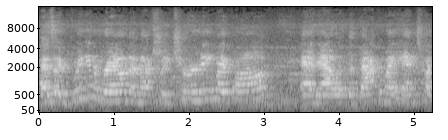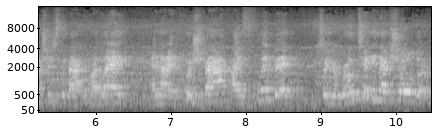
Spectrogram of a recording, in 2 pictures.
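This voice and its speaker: Loud and energetic, a woman talks at a moderate pace in a high voice. Audible room echo and noticeable background noise fill the recording. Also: ordinary pitch variation. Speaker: physical therapist assistant and fitness instructor. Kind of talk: live group exercise instruction. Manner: energetic, encouraging.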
